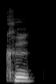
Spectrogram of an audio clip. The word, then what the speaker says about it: could: la Pauta de pronunciación Es importantísimo que la l no se pronuncie es decir voy a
